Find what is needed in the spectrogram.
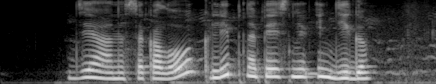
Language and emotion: Russian, positive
